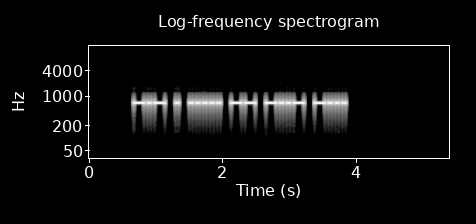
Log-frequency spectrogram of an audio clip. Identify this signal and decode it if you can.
Morse code, heard as a keyed tone, about 23 wpm, 700 Hz. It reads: KE5MXB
